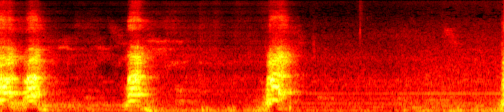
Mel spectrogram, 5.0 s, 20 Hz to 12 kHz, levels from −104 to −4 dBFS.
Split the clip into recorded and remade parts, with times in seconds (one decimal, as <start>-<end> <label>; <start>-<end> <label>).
0.0-3.0 remade; 3.0-5.0 recorded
